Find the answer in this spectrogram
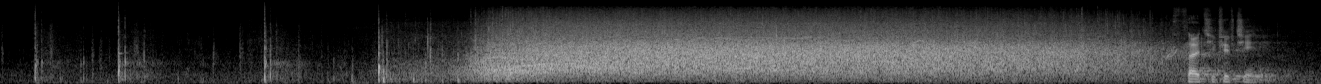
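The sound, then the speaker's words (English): A few scattered sharp claps and thuds give way to a loud, sustained wash of crowd cheering and applause at a match that lasts several seconds before fading, with a few knocks at the end. “So when you're in the middle of a cheering crowd, when it's been recorded well, the surround really involves you in the play, if you like.”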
